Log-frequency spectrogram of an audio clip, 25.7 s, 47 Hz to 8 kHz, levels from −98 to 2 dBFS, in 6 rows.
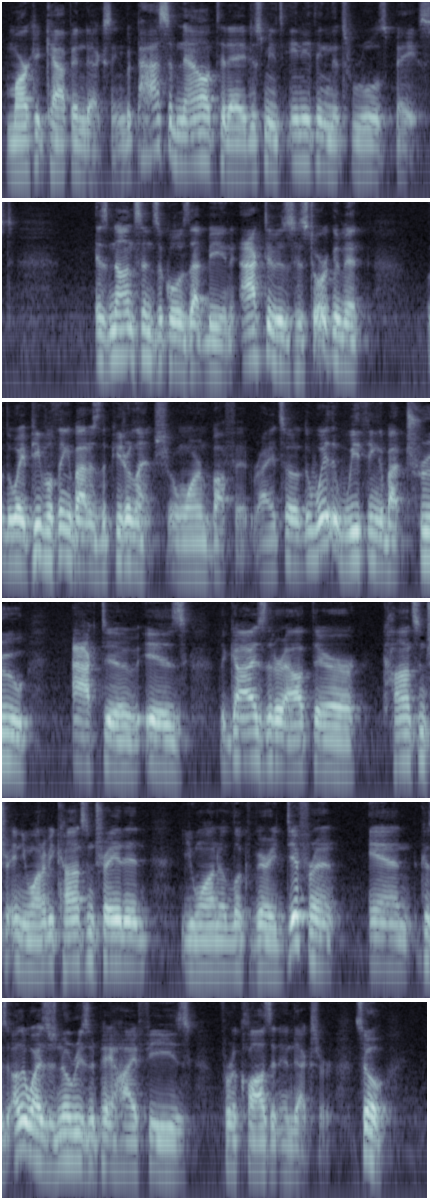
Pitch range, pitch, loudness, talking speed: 105-130 Hz, 120 Hz, -25 LUFS, 185 wpm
